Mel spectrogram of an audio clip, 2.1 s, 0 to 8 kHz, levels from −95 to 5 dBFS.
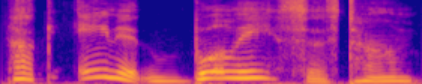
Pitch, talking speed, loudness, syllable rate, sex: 170 Hz, 170 wpm, -19 LUFS, 3.7 syllables/s, male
